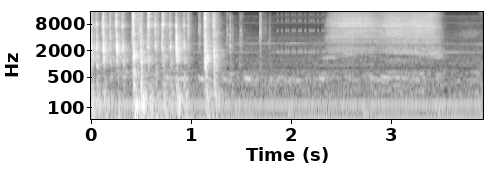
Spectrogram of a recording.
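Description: Rapid keyboard typing in the horror adventure game Stories Untold, a burst of close clicky keystrokes early on that thins out, with a steady electrical hum beneath and a soft hiss rising later.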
